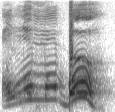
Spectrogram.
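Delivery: put-on delighted girlfriend hugging her prize bear, squealing; high squeal. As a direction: squeal it like a delighted Southern girl. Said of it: "And then she says".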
